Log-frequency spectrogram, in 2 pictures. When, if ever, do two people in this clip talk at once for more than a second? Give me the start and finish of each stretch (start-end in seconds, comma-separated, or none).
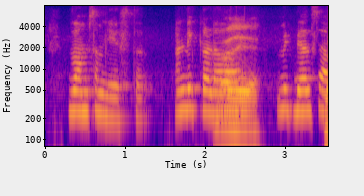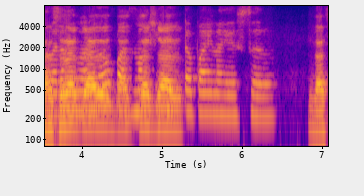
3.5-5.2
